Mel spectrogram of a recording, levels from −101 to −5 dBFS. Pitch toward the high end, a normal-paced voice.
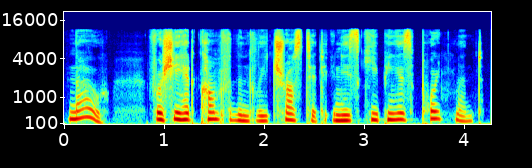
Yes: high, 210 Hz; average, 155 wpm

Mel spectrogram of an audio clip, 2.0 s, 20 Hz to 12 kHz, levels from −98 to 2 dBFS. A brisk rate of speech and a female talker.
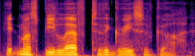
No: fast, 275 wpm; male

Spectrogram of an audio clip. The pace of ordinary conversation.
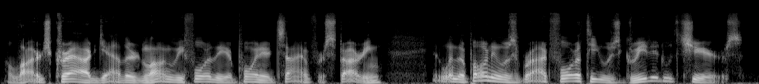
Yes: average, 180 wpm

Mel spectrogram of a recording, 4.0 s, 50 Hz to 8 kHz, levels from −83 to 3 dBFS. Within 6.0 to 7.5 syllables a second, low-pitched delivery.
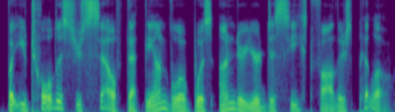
Yes: 6.1 syllables/s; low, 115 Hz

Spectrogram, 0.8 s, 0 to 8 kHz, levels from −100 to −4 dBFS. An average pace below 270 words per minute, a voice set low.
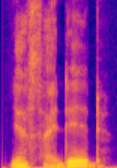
Yes: fast, 230 wpm; low, 105 Hz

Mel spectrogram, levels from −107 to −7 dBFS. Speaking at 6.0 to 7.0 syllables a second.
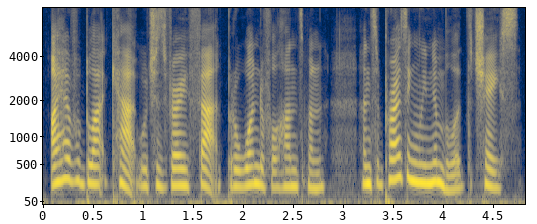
Yes: 6.5 syllables/s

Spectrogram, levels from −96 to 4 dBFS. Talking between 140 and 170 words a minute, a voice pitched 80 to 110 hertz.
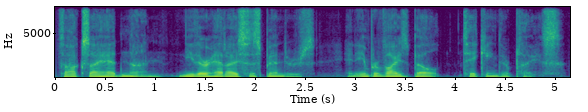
No: average, 165 wpm; low, 125 Hz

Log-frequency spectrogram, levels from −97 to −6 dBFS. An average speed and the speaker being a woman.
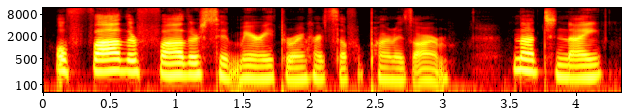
Yes: average, 165 wpm; female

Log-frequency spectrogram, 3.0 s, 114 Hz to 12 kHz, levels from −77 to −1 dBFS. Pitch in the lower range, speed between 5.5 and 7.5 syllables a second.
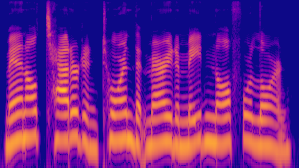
No: high, 225 Hz; 5.6 syllables/s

